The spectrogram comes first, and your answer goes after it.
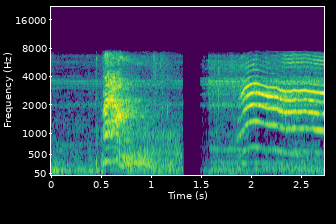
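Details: One of a same-coloured mother and daughter cat pair: a short rough burst, a brief pause, then a single long, rising, strained meow that holds its pitch to the end.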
